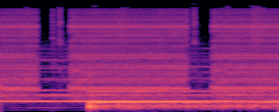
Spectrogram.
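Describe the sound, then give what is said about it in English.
A steady electric tone hums, then a harsh switchboard buzzer cuts in, signaling that a guest room's phone has been pulled off the receiver, and keeps droning loudly and continuously to the end, with no one speaking. “A buzzer sounded from the board.”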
